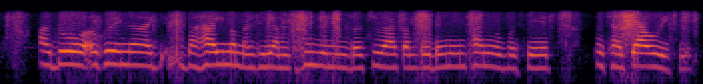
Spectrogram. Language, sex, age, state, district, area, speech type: Manipuri, female, 30-45, Manipur, Churachandpur, urban, conversation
